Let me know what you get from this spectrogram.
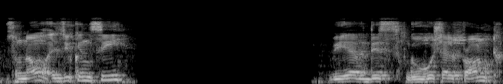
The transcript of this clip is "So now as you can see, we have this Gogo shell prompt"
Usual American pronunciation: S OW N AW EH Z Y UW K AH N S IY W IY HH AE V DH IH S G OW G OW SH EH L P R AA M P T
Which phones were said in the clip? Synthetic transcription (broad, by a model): S OW N AW EH Z Y UW K AH N S IY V IY HH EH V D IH S G OW G OW SH EH L P R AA M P T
